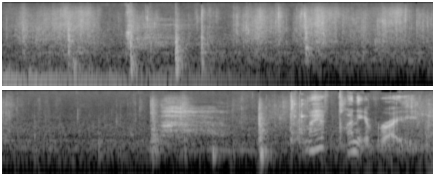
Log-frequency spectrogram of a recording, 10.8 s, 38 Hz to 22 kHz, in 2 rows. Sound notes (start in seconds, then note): 6.7 sighs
